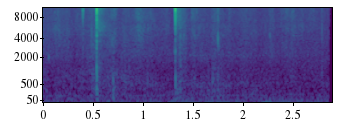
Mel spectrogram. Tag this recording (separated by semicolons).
botton; click; clothing-and-accessories; snap-fasteners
